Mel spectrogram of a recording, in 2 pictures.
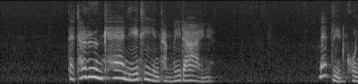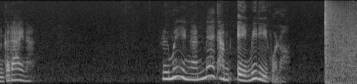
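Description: A woman speaks close by in an earnest, emotional voice.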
